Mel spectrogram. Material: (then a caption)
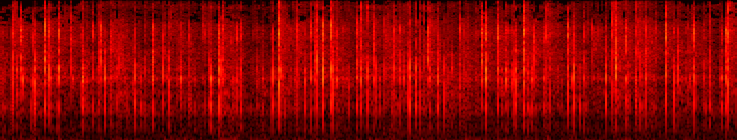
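Plastic. A small white plastic LED remote control with colored rubber buttons is tapped and clicked rapidly by long red nails, which also scratch across its plastic body. The result is a dense stream of quick, dry, bright clicks and scratchy ticks with almost no low end and no ring.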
